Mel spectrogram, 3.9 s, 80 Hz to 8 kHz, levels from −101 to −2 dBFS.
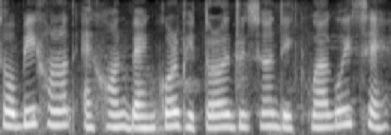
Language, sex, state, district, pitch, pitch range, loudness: Assamese, female, Assam, Kamrup Metropolitan, 275 Hz, 260-295 Hz, -16 LUFS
